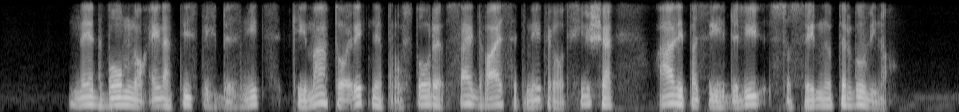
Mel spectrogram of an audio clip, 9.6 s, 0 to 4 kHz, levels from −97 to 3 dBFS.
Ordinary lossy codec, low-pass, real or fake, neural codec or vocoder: Opus, 64 kbps; 3.6 kHz; fake; codec, 44.1 kHz, 2.6 kbps, DAC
